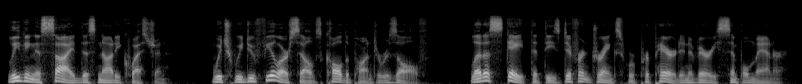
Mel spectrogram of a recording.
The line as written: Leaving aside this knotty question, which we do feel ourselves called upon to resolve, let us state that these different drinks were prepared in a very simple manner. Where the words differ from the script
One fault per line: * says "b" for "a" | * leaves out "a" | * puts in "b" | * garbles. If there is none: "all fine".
all fine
